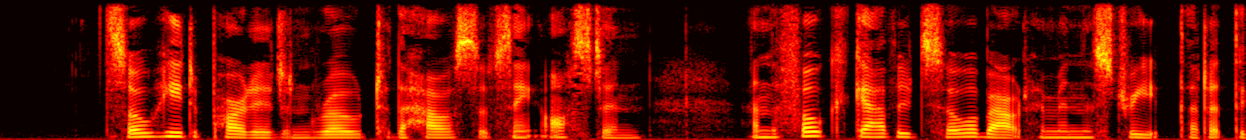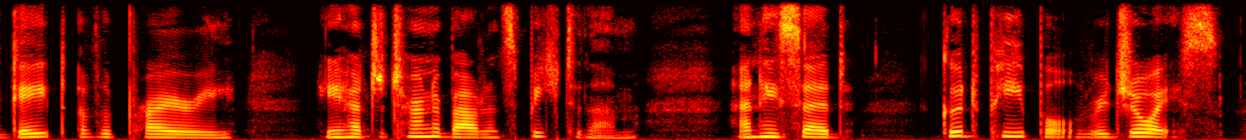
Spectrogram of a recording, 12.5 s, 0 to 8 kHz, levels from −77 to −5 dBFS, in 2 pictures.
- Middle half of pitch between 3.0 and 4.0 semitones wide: Yes, average, 3.3 semitones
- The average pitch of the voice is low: No, high, 190 Hz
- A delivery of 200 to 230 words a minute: Yes, fast, 205 wpm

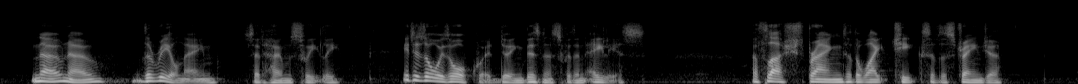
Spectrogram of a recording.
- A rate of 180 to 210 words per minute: No, average, 150 wpm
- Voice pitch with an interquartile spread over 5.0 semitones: Yes, wide, 5.4 semitones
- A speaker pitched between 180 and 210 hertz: No, low, 105 Hz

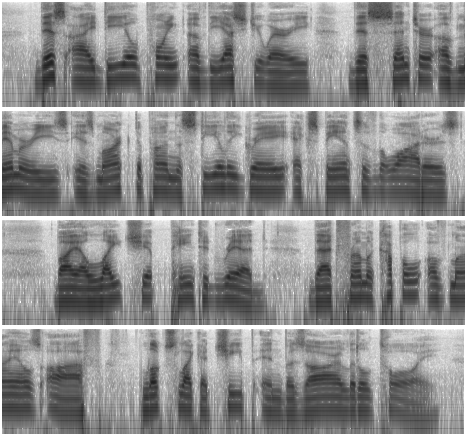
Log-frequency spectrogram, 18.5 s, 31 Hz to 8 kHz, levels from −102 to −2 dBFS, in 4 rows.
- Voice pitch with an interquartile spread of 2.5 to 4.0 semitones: Yes, average, 3.0 semitones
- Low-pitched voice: Yes, low, 120 Hz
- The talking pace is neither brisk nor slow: No, slow, 130 wpm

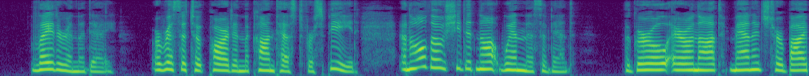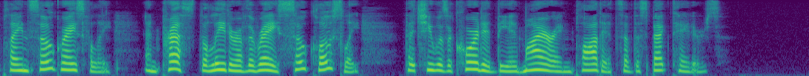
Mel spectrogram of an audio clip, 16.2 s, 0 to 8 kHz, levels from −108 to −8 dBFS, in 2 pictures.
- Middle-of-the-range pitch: No, high, 235 Hz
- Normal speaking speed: Yes, average, 175 wpm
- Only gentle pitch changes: No, average, 3.9 semitones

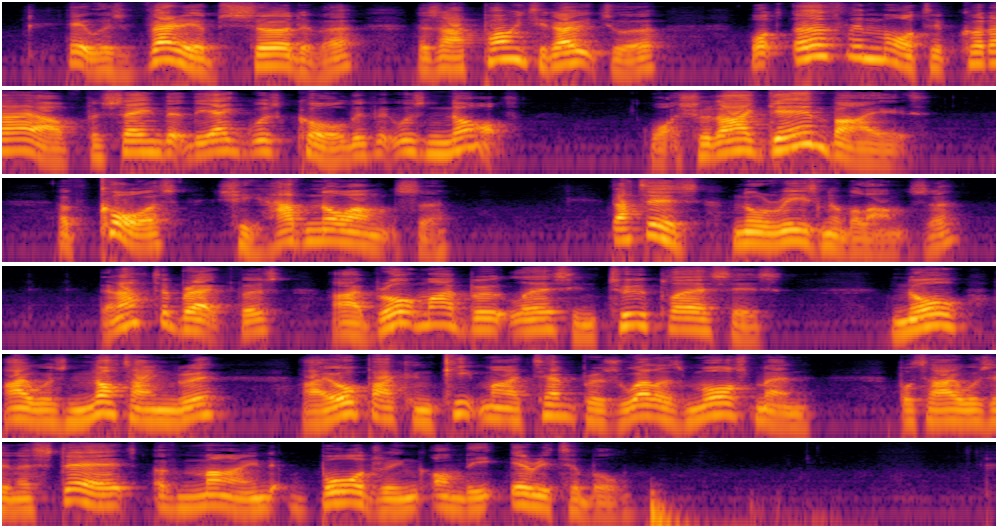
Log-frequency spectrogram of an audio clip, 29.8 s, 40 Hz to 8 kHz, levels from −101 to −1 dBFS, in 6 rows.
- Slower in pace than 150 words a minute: No, average, 175 wpm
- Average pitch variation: No, wide, 6.4 semitones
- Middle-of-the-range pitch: Yes, medium, 145 Hz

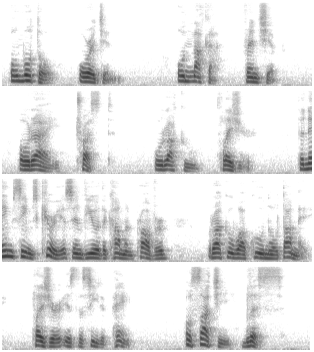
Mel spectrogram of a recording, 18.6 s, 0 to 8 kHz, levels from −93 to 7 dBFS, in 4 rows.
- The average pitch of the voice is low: No, medium, 150 Hz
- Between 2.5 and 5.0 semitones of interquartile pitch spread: Yes, average, 3.9 semitones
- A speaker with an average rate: No, slow, 115 wpm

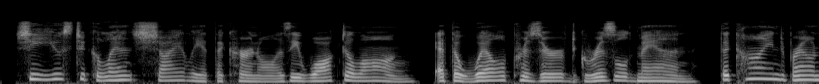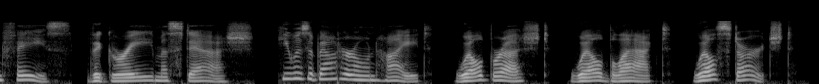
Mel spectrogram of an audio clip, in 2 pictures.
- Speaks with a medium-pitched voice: Yes, medium, 170 Hz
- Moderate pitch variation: Yes, average, 4.9 semitones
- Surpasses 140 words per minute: No, slow, 135 wpm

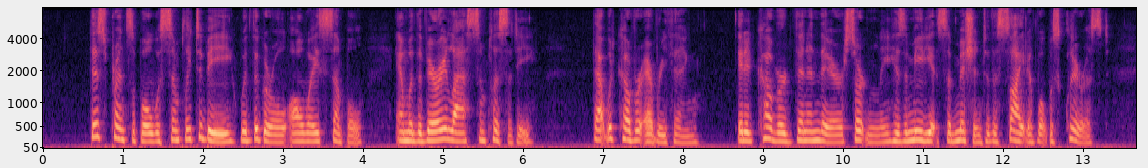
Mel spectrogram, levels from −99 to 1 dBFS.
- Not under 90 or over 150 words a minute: No, average, 165 wpm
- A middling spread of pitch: Yes, average, 3.6 semitones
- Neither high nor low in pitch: Yes, medium, 180 Hz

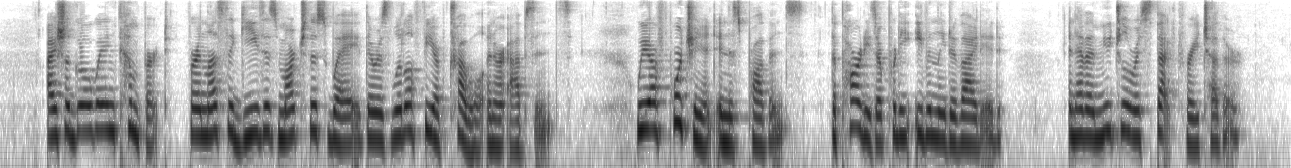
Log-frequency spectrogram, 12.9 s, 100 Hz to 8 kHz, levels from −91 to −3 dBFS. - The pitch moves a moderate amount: Yes, average, 4.1 semitones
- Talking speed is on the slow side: No, average, 195 wpm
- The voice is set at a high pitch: Yes, high, 225 Hz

